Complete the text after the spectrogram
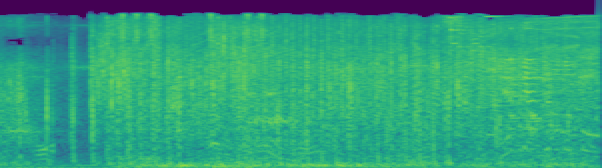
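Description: A futuristic energy gun fires rapid bursts of shots.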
